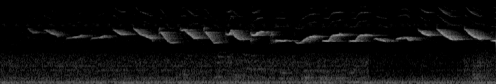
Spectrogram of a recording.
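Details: Trinidad bullfinch, April 2021, singing a sustained Luther Vandross wheet drawl as a teacher bird: continuous high whistled notes, each sweeping downward, delivered in a rapid, rolling sequence for five seconds.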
